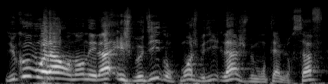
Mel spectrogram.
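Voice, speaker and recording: A man telling a story in a casual vlog, rambling with fillers, using crude slang and breaking into mock-indignant shouting. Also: high-pitched, very animated, fast. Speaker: streamer.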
